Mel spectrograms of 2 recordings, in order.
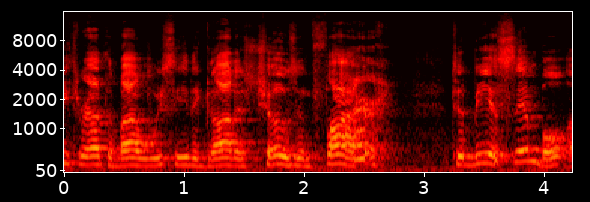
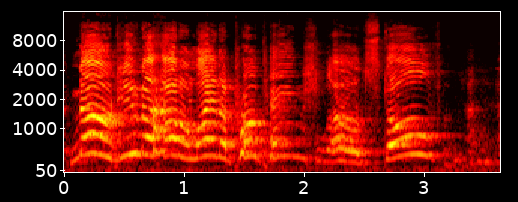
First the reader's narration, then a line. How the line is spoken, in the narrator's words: the guy who was going up shouted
